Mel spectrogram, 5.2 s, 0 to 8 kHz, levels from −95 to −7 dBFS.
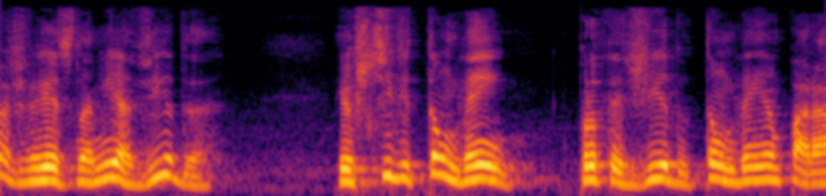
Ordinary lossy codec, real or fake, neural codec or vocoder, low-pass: AAC, 32 kbps; real; none; 7.2 kHz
